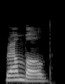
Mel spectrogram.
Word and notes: rumbled: British English

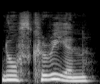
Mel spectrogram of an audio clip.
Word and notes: north korean: British English

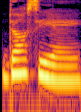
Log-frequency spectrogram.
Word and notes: dossier: American English

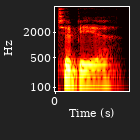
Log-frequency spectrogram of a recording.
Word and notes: tibia: American English

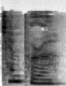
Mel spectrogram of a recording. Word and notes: tempera: British English

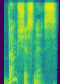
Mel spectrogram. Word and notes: bumptiousness: British English

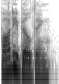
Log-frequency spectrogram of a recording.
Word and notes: bodybuilding: American English

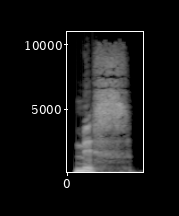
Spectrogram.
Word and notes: mis: British English

